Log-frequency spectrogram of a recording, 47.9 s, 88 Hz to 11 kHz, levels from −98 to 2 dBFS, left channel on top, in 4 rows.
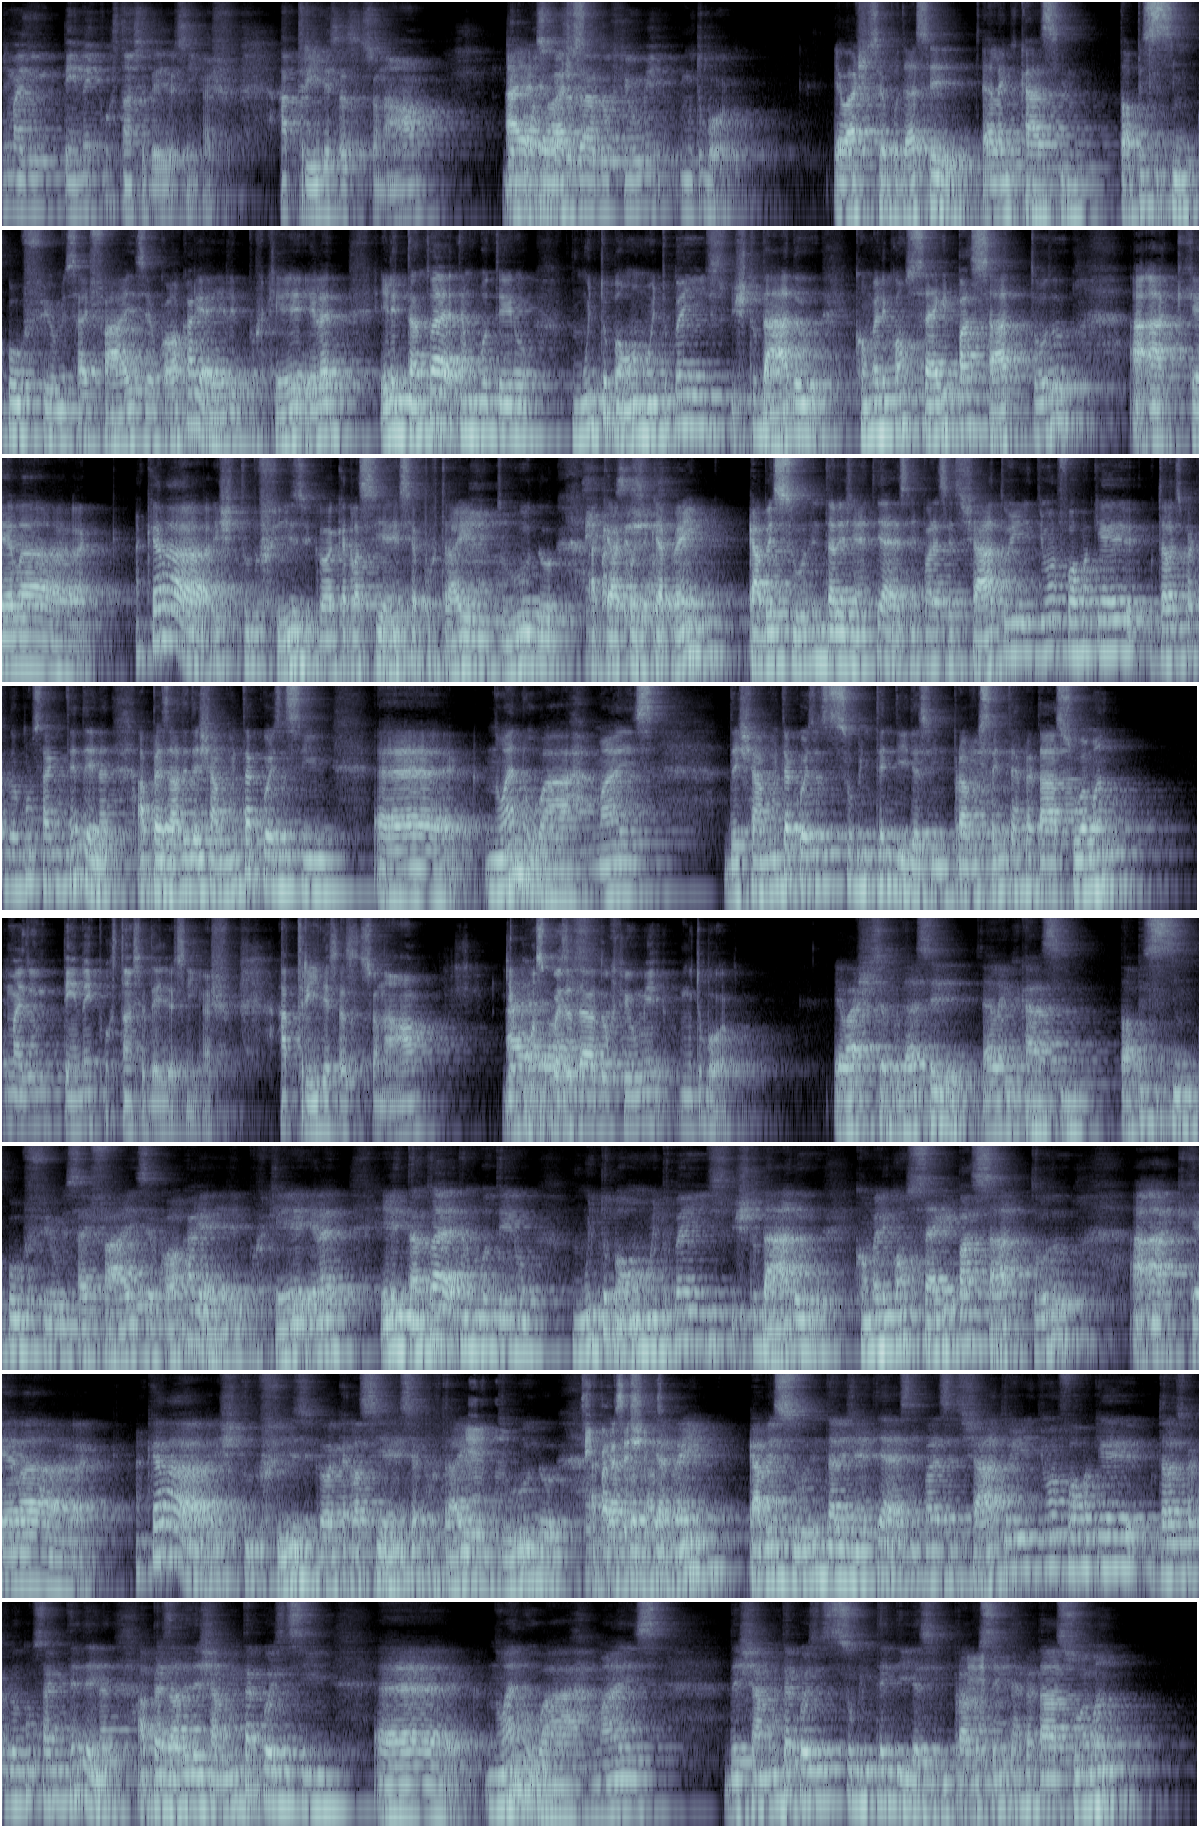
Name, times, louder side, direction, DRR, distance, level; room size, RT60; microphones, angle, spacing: voice 1, 0.0-4.2 4.5-4.7 5.0-7.2 28.6-29.1 29.7-30.5 45.5-46.1, right 3 dB, 70° right, 5 dB, 1.3 m, -33 dB
voice 2, 5.0-5.8 8.3-10.8 11.2-24.8 25.3-31.0 31.4-40.5 40.7-47.0, left 1 dB, 75° left, 1 dB, 2.0 m, -28 dB
17.5 x 8.5 x 3.6 m, 1.2 s
head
